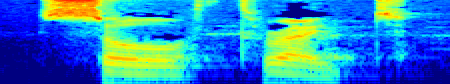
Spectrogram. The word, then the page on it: sore throat: American English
